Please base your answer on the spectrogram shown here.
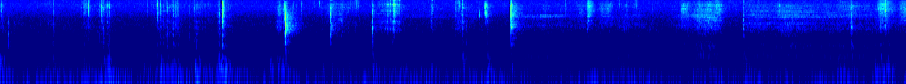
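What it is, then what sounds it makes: Packed damp sand block. A metal knife scrapes and slices crunchy chunks off a large, solid mound of packed damp sand resting on a metal tray, while the other hand's fingertips hold the block. Quiet, gritty scraping and crisp crunching cuts repeat throughout, with bright crackly transients over a steady low rumble.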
